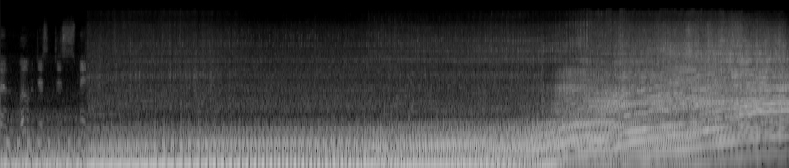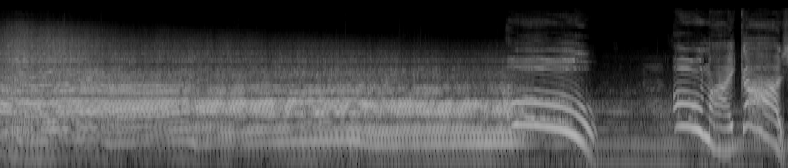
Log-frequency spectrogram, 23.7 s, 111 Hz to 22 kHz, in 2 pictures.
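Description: Loud drag racing run of a Whipple supercharged Ford F-150 or a rat rod Toyota Supra: a low idle, then a roaring launch with engine pitch climbing steadily through the gears, ending with sharp falling whines and bursts as it shuts down.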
